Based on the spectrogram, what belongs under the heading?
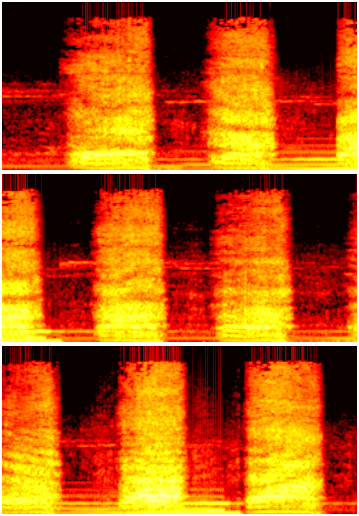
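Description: A large animal roaring in eight loud, evenly spaced bursts, each under a second, over a steady background music drone.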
